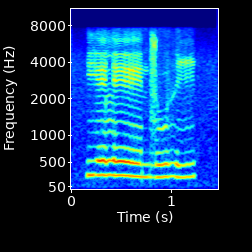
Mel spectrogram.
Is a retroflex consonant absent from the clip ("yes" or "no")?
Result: yes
